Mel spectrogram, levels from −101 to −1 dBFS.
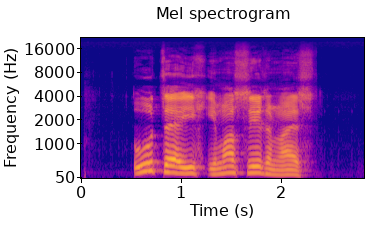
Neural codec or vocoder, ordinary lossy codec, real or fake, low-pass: vocoder, 44.1 kHz, 128 mel bands every 512 samples, BigVGAN v2; none; fake; 19.8 kHz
